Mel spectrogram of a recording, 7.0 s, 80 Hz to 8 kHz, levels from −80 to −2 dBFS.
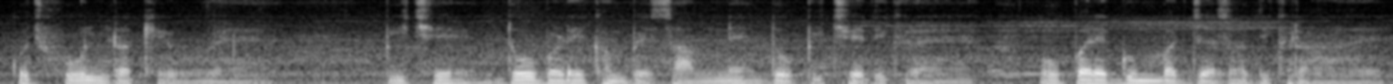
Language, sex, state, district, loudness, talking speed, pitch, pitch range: Hindi, male, Chhattisgarh, Sukma, -19 LUFS, 190 wpm, 105 Hz, 95-110 Hz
